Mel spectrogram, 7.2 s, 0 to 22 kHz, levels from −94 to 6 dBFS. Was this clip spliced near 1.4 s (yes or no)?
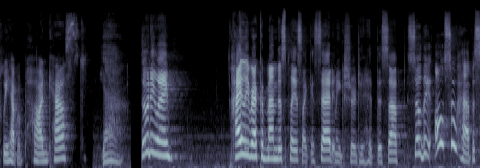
no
